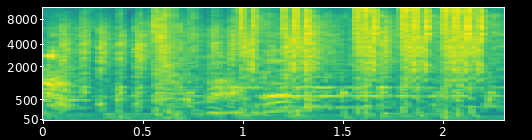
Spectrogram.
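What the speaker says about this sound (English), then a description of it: "Please stop shooting me." Rapid gunfire aimed at the player in Metal Gear Solid 2, continuous bursts of automatic shots layered over the game's music and effects, held steady and loud throughout.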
